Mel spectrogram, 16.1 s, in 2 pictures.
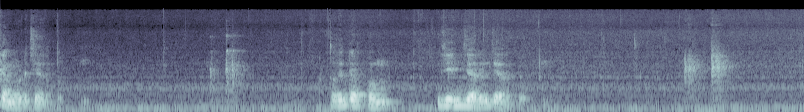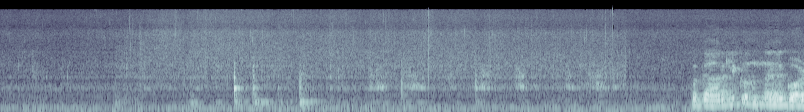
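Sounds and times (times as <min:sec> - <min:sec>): garlic sizzling in oil: 0:01.4 - 0:16.0
wooden spatula scraping pan: 0:09.9 - 0:14.3.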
